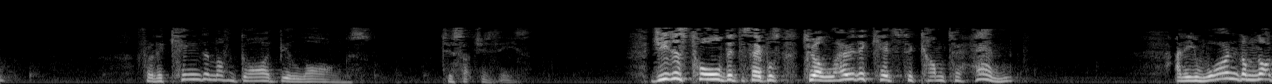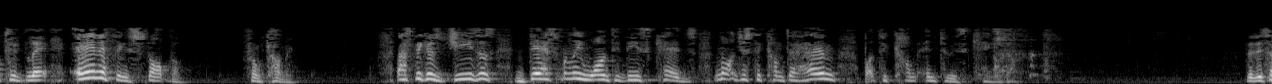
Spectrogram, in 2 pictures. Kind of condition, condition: setting, large echoing room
